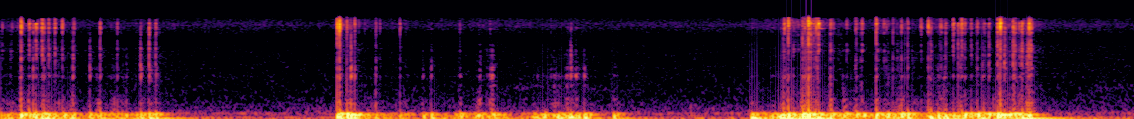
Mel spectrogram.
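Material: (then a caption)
Steel mesh. Long light-blue acrylic nails on both hands scratch the hollow steel mesh grille of a Blue Yeti microphone. Three bursts of deep, rumbling scratching with a faint bright hiss above are heard, separated by short quiet gaps.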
